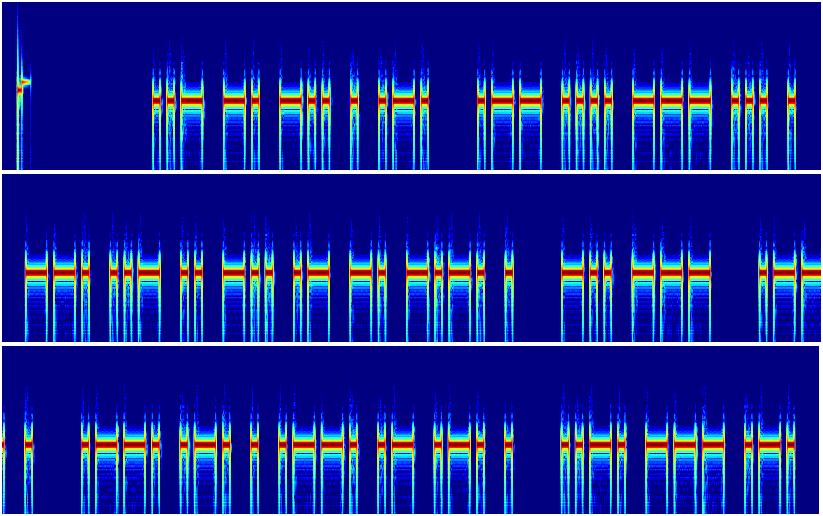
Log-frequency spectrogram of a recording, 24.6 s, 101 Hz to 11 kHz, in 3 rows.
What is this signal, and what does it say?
Morse code, heard as a keyed tone, about 17 wpm, 700 Hz. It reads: UNDER WHOSE GUIDANCE DO WE PREPARE FOR
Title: Sentences from Top 1600 Words 17wpm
